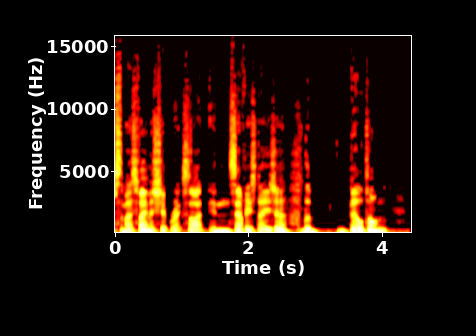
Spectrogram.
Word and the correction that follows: Belitung: So it's pronounced Blitung. – Blitung. – But it's spelt Belitung, and often that is how it's pronounced.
